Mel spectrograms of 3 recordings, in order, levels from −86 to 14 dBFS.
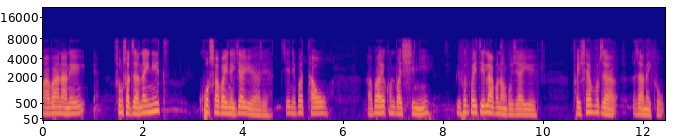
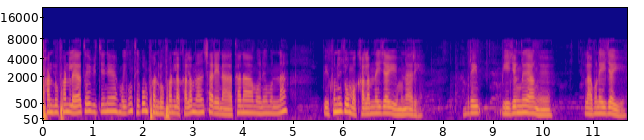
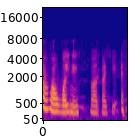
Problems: none marked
